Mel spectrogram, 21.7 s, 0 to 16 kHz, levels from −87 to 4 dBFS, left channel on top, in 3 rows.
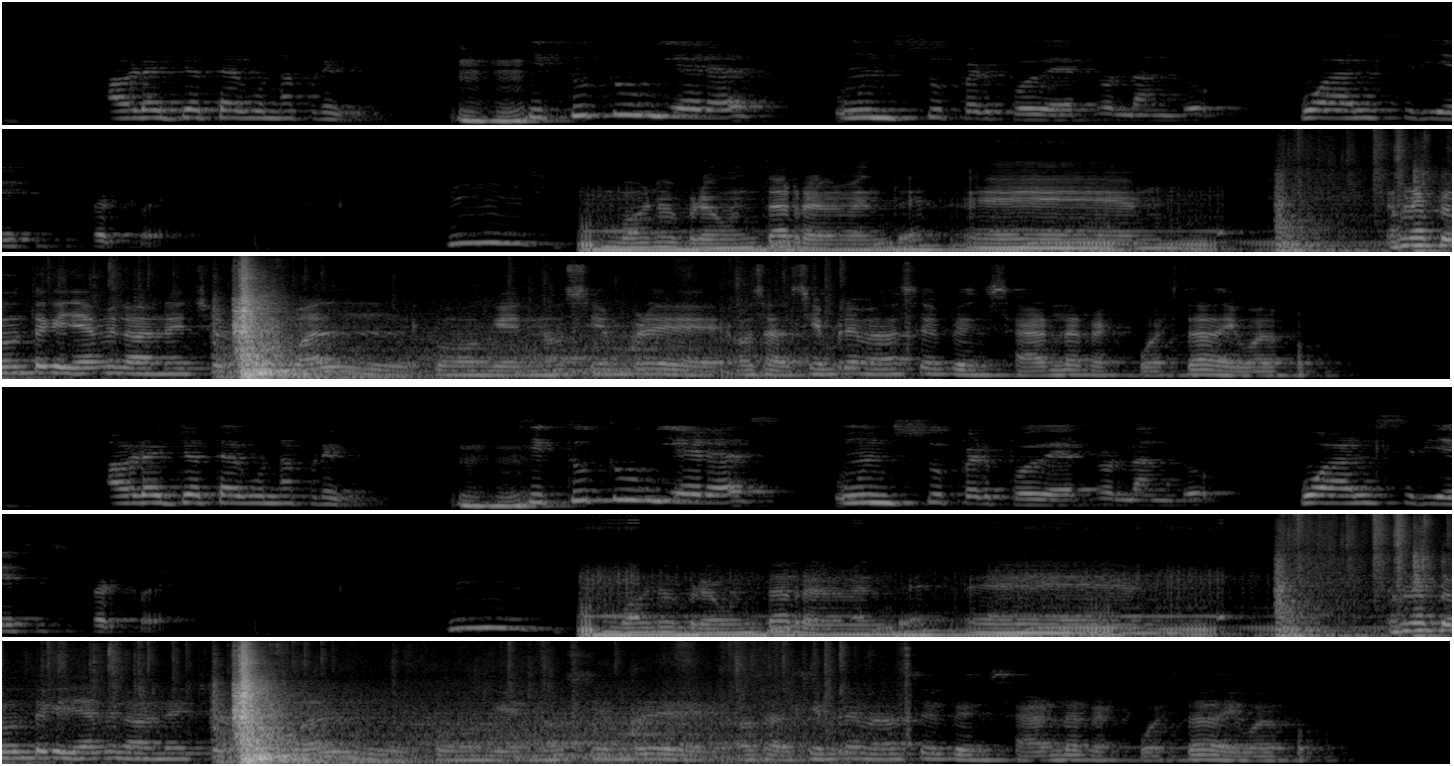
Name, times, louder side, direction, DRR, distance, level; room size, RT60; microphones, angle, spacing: voice 1, 0.5-1.8 2.6-3.9 4.2-6.1 6.5-8.1, right 2 dB, 60° right, 5 dB, 1.4 m, -50 dB
voice 2, 2.2-2.7 9.5-9.9 10.2-13.1 14.2-21.0, left 1 dB, 60° left, 7 dB, 2.2 m, -46 dB
sound 1, 10.1-14.3, right 2 dB, 80° right, 1.0 m, -45 dB
sound 2, 13.6-19.1, right 3 dB, 25° right, 0.9 m, -38 dB
25.5 x 16.0 x 3.2 m, 0.38 s
head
